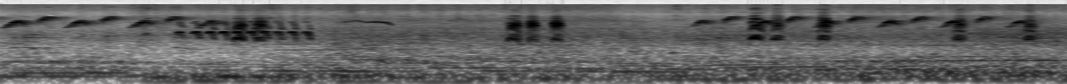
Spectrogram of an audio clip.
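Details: Mating sooty-headed bulbuls, male and female, mixing high upslurred whistles repeated in short bursts with a brief fast chatter of clipped notes, set against steady low-pitched background noise.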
